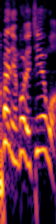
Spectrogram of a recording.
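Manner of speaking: sweet, coquettish, bossy pleading whine, high and loud. Retelling how someone told the driver to come pick her up: mock coquettish yet commanding. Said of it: "用一种带着撒娇但是又命令的语气".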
